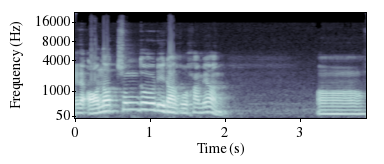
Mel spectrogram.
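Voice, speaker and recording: A man talks at a fairly high pitch in a dark, mellow tone. His pitch swings very widely. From Korean family abroad, Thailand from age 11. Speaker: podcast guest. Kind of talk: casual chat.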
